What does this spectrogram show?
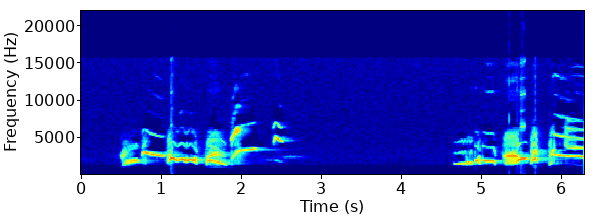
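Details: Common blackbird singing: two bursts of rich, fluting warbled phrases around the middle register, each about two seconds long, separated by a pause, ending in higher squeaky twitters; clean background with no other sounds.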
